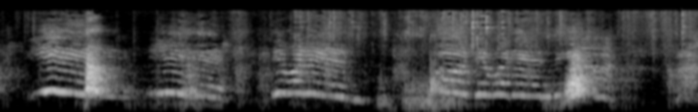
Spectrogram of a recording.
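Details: Two dogs, Oskar and Mutti, at play, giving long tonal barking howls that slide downward in pitch, about four drawn-out bursts in seven seconds, with a person's voice now and then.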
